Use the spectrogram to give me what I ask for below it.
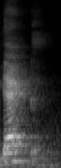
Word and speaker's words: debt: जैसे DEBT, डेट, कर्ज को कहते हैं, इसे डेप्ट नहीं पढ़ना।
